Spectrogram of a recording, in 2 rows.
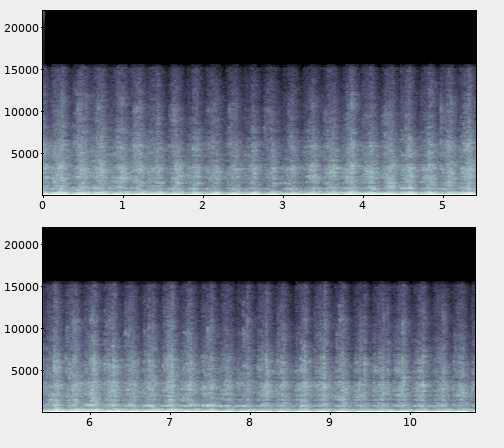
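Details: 6.0 swapped Cateye truck with BTR Truck Norris cam, after fixing a bad lifter: steady, even lumpy idle with choppy cam rhythm, no ticking; engine sounds healthy.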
